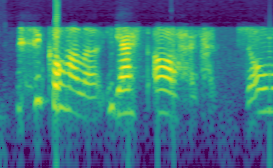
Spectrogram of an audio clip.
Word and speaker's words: Kohala: Koala, Hawaii. Kohala.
